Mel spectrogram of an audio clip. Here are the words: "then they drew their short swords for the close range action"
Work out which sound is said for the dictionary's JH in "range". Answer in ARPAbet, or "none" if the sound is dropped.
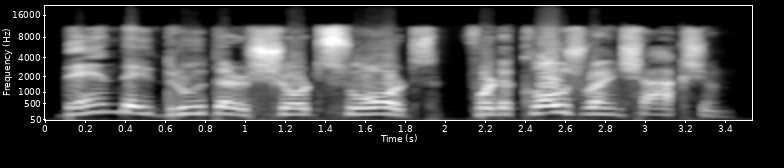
CH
